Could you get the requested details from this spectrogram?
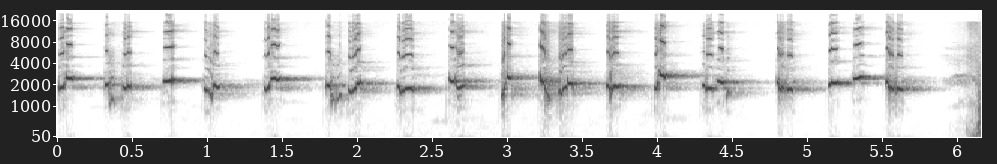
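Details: Yellow-vented bulbul ropelan song used as a master for caged bulbuls: even run of bright, slurred whistles, around three a second, ending in a sharp low thump.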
